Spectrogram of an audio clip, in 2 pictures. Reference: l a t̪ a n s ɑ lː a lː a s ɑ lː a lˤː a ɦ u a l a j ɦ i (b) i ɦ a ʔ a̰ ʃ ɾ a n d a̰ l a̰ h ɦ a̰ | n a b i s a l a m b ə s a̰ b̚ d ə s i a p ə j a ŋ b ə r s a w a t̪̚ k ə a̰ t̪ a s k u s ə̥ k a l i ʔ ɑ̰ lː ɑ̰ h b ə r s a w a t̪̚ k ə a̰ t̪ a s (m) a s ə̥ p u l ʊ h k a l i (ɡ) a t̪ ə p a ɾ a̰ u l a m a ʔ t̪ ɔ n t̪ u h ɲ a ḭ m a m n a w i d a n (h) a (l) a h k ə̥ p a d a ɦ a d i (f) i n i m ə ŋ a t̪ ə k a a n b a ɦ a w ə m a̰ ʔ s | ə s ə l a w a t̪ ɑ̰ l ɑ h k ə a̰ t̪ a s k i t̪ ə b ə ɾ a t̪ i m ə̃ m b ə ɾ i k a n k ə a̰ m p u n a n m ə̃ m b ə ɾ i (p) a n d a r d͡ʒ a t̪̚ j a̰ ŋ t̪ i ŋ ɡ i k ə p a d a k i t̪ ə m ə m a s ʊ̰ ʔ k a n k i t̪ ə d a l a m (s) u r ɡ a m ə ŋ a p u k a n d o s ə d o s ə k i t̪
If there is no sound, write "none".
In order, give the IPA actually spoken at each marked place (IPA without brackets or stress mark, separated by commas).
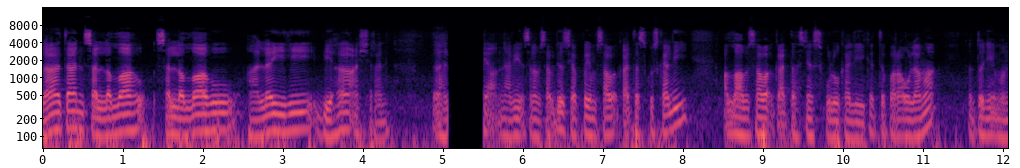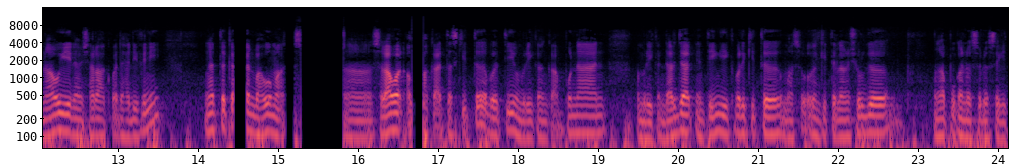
b, ɲ, k, ʃ, ɾ, f, k, ʃ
